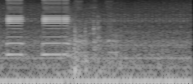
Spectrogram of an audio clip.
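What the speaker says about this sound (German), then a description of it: "Ich hab gehupt." A mail van's horn in a video game honks twice in short bright blasts, followed by a clunk and a steady low engine hum.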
